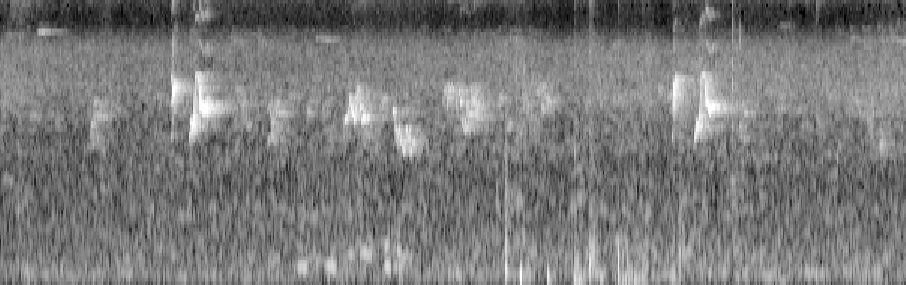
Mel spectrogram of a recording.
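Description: Forest birds calling: short, falling chirps repeated every second or so, loudest a little after two seconds and again around nine seconds. A few soft low thumps come in the middle.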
